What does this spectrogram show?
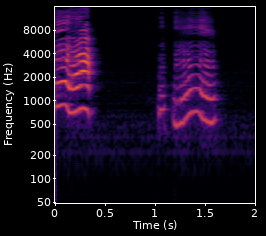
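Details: A pet male Red-lored amazon indoors gives two short, nasal, wavering squawks, the second preceded by a clipped chirp, in a quiet room.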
